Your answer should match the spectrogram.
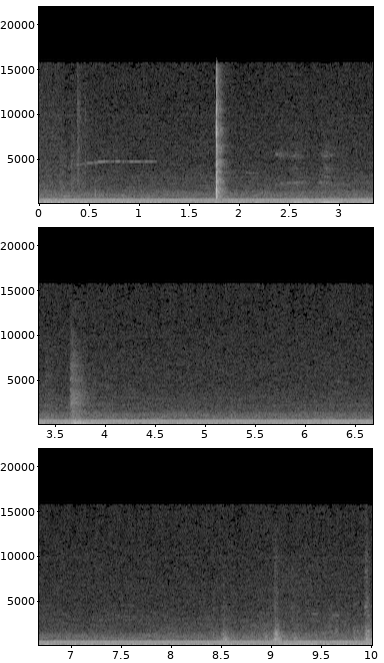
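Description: Quiet room tone with a steady faint hum, broken by a single sharp click about two seconds in, a softer knock a couple of seconds later and a few faint ticks near the end: small handling noises around a fiber patch panel.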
